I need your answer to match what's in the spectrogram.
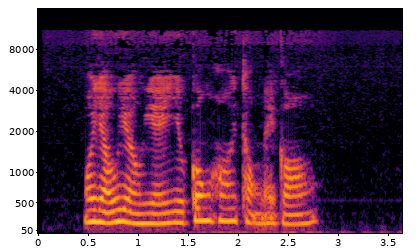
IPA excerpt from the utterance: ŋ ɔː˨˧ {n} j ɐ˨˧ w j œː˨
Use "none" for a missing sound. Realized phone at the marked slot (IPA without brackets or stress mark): none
